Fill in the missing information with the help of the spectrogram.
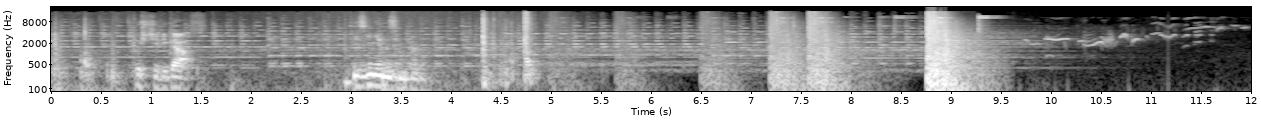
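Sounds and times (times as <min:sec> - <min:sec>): birds chirping: 0:00.0 - 0:05.4, 0:09.5 - 0:12.0.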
